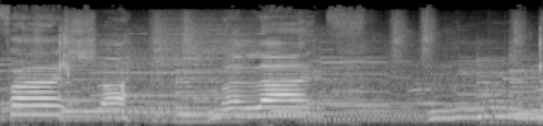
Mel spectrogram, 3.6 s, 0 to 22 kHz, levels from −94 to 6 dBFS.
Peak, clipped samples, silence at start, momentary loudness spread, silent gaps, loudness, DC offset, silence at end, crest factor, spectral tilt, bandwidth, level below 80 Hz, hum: -2 dBFS; under 0.1%; 0 s; 13 LU; none; -19 LUFS; under 0.1%; 0 s; 18 dB; -2.5 dB/octave; 19 kHz; -62 dBFS; none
